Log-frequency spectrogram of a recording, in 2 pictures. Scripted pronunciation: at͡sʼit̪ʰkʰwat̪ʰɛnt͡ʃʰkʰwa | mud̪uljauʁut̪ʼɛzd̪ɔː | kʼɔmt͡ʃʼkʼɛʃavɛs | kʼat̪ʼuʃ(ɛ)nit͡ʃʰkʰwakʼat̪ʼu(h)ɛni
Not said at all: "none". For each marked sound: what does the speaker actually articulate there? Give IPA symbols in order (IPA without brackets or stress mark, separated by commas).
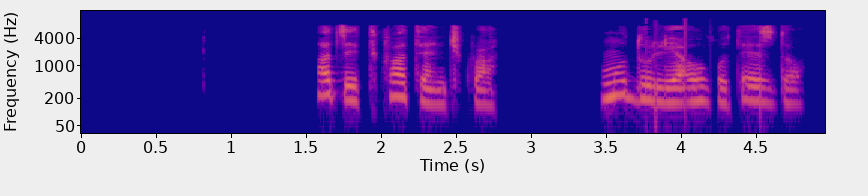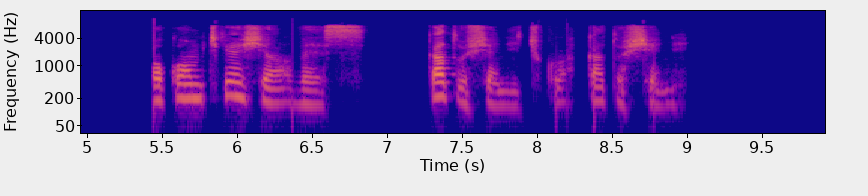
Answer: ɛ, ʃ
